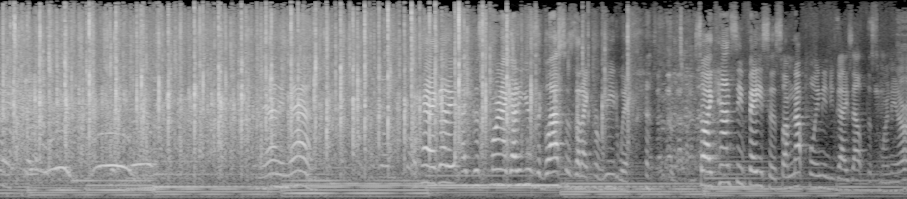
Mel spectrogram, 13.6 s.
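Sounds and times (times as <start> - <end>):
church audience clapping to welcome a pastor: 0.0 - 10.2
speech: 7.4 - 9.7, 10.6 - 13.5
laughter: 9.5 - 11.0.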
